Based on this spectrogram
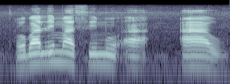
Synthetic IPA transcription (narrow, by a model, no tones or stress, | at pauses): ɦʊbalɪmasimʊʔa | aːwʊ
